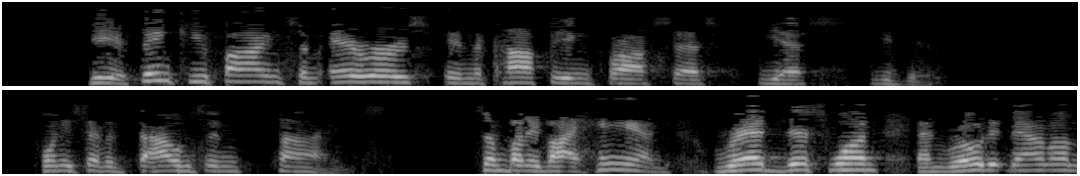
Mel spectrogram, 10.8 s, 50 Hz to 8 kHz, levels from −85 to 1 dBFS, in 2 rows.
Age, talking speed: 50-69, 150 wpm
